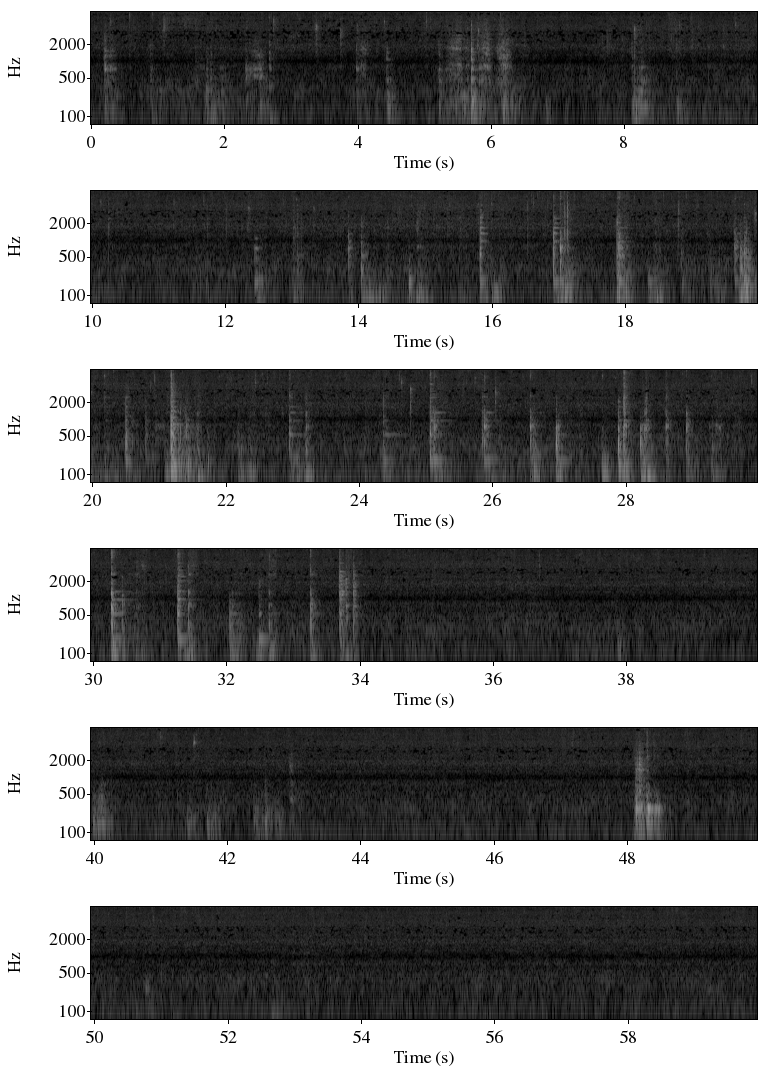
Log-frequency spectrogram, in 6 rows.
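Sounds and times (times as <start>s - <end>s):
fritters sizzling in oil: 0.0s - 59.9s
utensils scraping in metal bowl: 2.3s - 2.8s, 5.2s - 6.4s.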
